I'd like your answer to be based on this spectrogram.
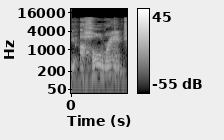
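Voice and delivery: very bad fake American accent, pitched high. Chatting while playing a game, the speaker blurts a line in bad american accent. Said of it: "I don't know why I said that in American".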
